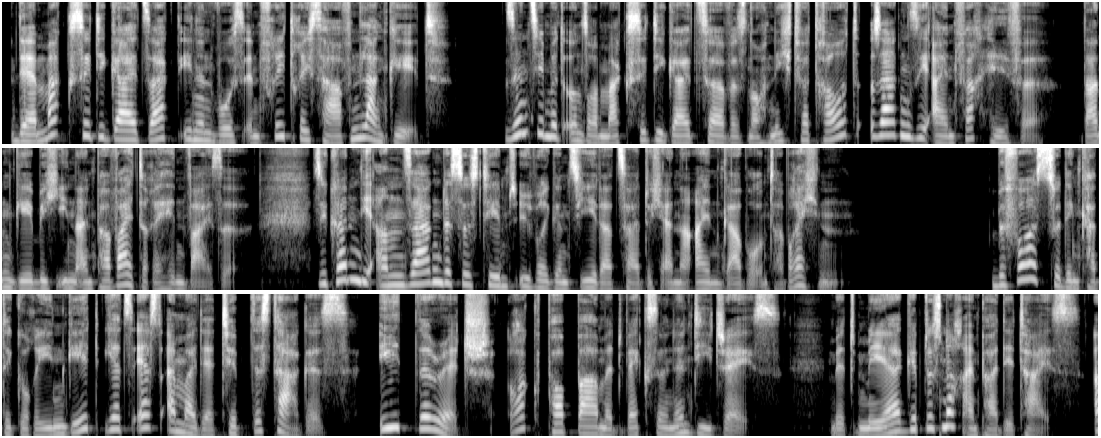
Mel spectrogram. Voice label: telefon, deutsch frauen

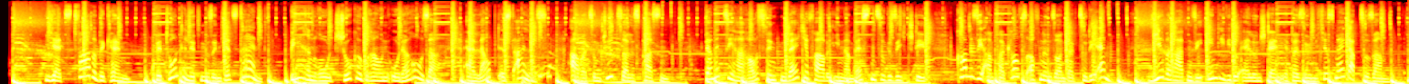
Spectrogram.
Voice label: Werbung

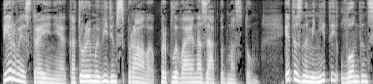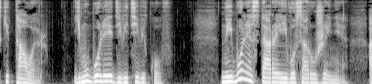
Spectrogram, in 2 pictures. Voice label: russisch audioguide

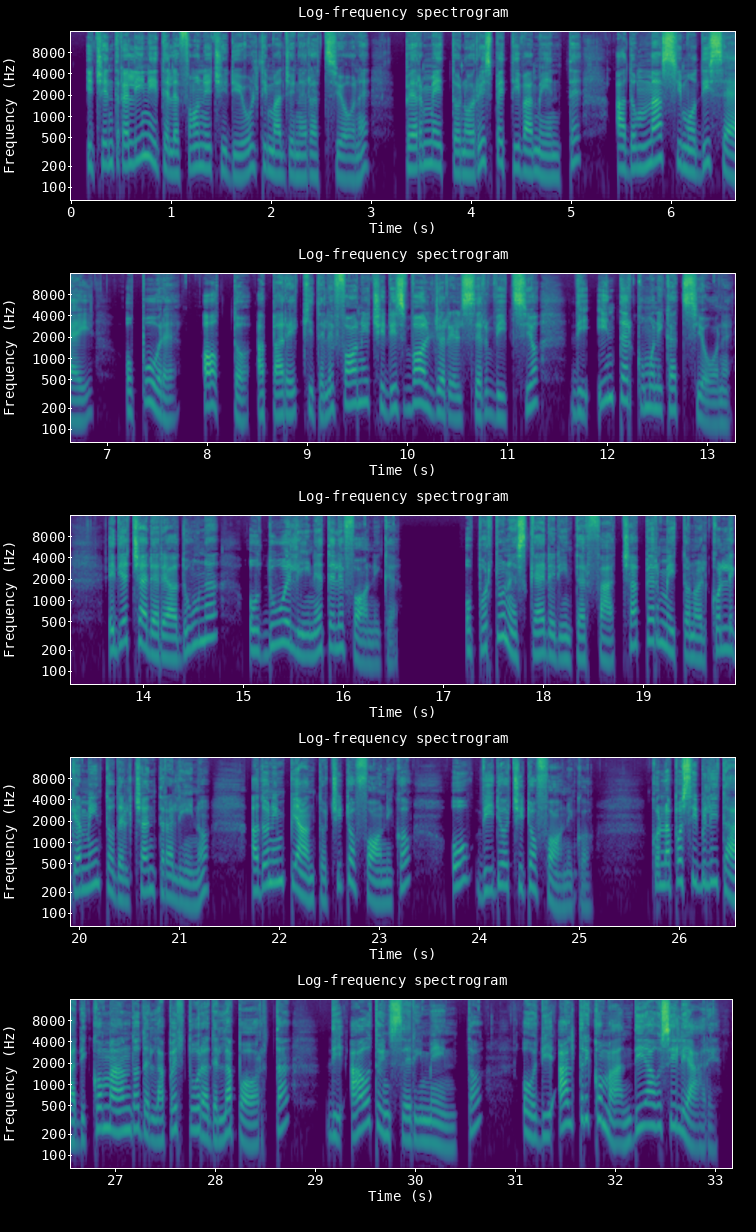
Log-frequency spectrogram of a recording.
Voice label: it anleitung, italienisch; sprecher

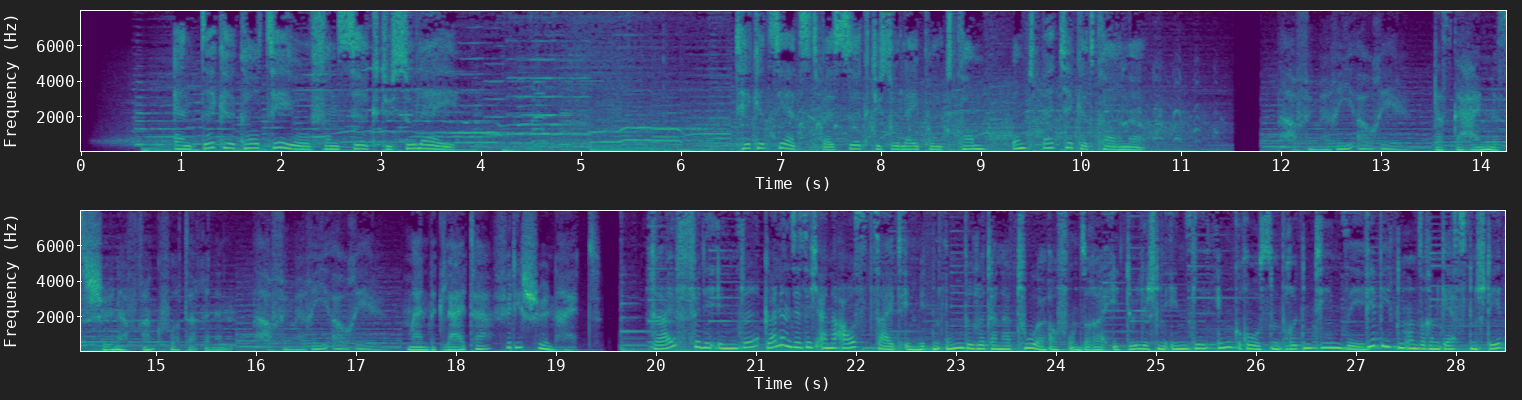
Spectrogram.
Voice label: werbung, deutsch frauen

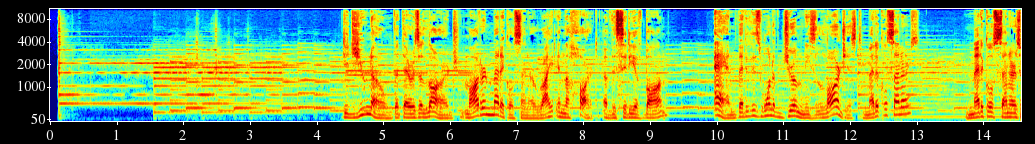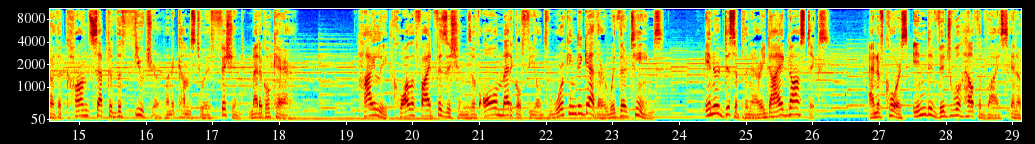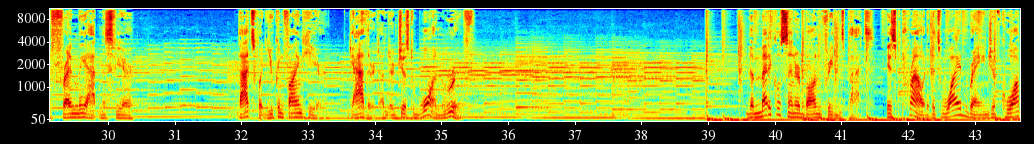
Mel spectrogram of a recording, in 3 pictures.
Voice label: US Werbung, englisch; sprecher

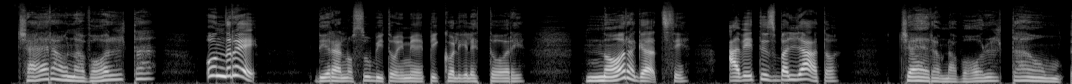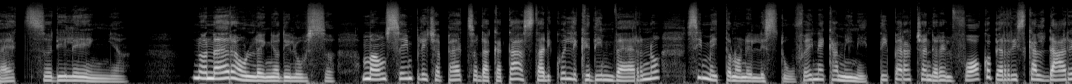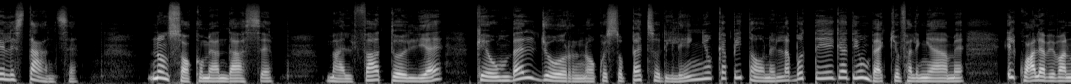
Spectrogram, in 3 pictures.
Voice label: it hoerspiel, italienisch; sprecher

